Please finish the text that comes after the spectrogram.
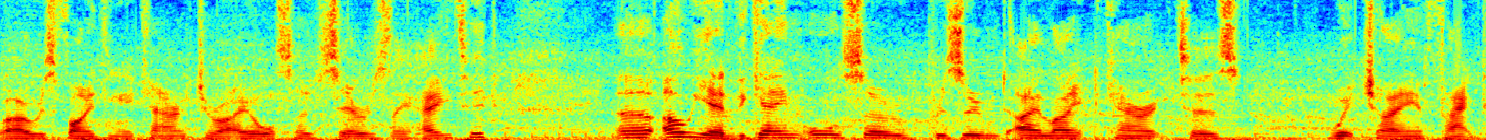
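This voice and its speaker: A young man ranting casually about video games, exasperated and full of fillers. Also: fairly high pitch. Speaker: gaming vlogger. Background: video game music.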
